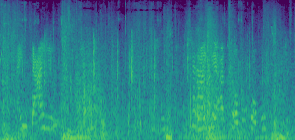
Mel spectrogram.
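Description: Wooden walls snap into place with quick knocks.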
